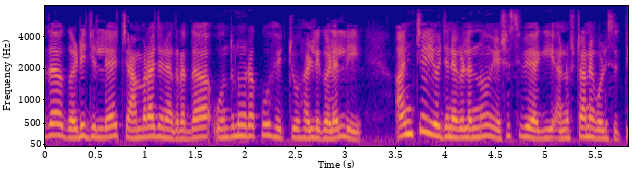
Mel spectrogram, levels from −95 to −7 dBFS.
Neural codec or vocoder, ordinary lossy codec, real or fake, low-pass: none; none; real; 7.2 kHz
